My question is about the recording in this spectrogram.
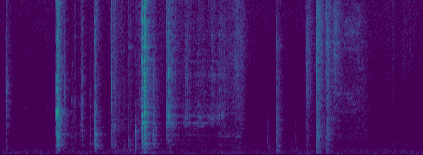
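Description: Handling noise from Blu-ray cases and discs: a series of irregular sharp clicks and knocks, the strongest about half a second and one and a half seconds in, with a few more around three seconds.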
